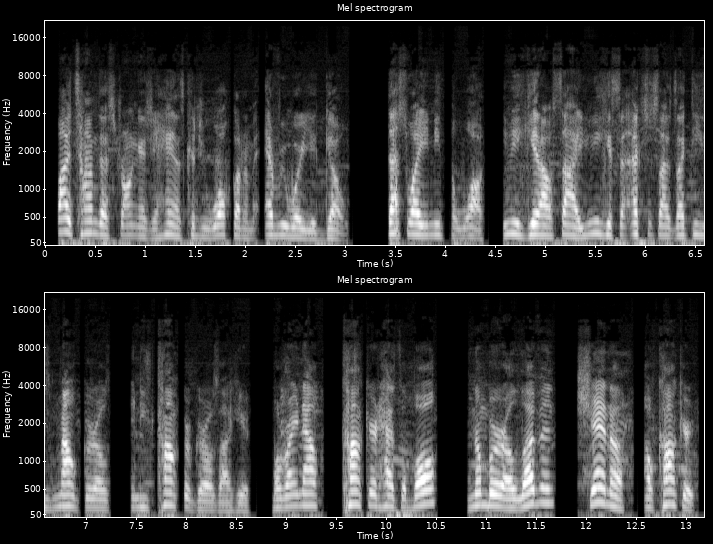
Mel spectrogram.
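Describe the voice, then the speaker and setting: A teenage high school student gives excitable, breathless play-by-play at a soccer game, rambling off into asides for his listeners. A little hiss or hum sits in the recording.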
